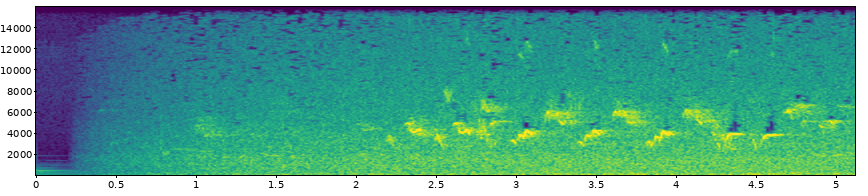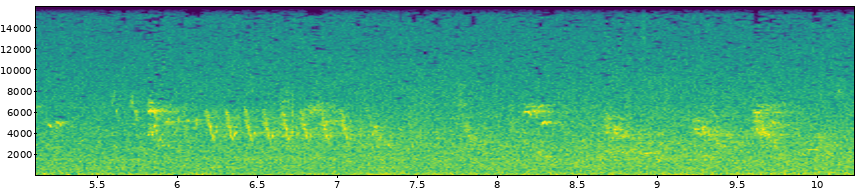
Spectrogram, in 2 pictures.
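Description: Outdoor city ambience fading in: a steady low hum of street noise with birds chirping over it, most busily a few seconds in.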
